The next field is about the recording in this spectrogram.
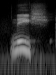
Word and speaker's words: niche: Niche. – Niche. – It's like you're baking a quiche.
